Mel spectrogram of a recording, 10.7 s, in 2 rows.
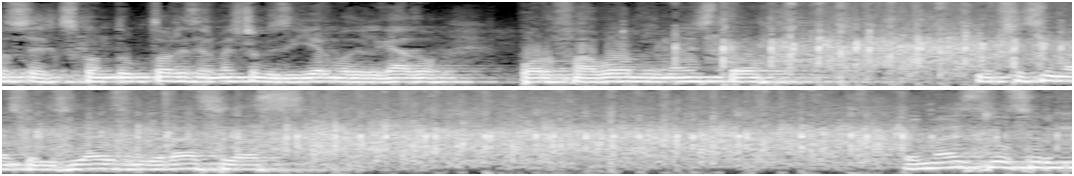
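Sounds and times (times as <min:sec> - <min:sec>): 
speech: 0:00.0 - 0:04.2, 0:04.9 - 0:07.0, 0:09.9 - 0:10.6
auditorium audience applause at a 30th anniversary ceremony: 0:03.3 - 0:10.6.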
